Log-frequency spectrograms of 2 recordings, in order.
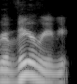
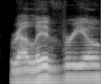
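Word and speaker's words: Relyvrio: AMX0035, is now called Revivir. Look, I can't pronounce it. It's an R with a Y and a V and an RRI, and you know us hillbillies can't roll our R's, so just trust me.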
